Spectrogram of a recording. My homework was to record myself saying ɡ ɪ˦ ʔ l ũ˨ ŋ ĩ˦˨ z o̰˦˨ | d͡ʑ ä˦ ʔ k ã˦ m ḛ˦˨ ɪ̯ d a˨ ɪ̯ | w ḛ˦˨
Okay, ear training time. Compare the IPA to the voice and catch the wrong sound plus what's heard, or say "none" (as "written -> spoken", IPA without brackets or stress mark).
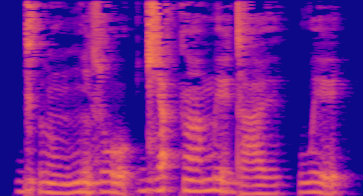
none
